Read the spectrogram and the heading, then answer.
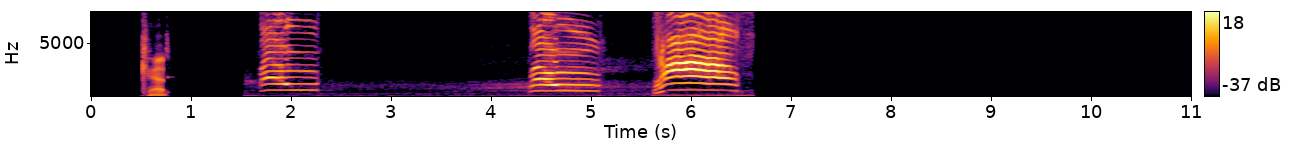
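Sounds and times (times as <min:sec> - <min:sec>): cat meowing: 0:01.6 - 0:02.4, 0:04.4 - 0:06.7.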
